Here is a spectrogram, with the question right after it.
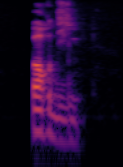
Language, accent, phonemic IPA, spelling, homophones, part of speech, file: French, France, /ɔʁ.di/, ordi, ordis, noun, LL-Q150 (fra)-ordi.wav
- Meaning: 1. computer; comp, puter 2. CPU (character or entity controlled by the game software)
